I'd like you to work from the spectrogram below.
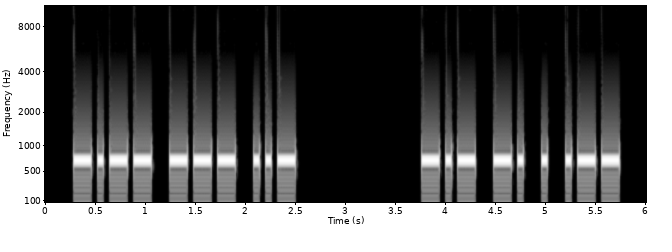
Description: Morse code, heard as a keyed tone, about 20 wpm, 700 Hz. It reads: YOU KNEW
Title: 3x Word-Spacing - Sentences from Top 500 Words - 20wpm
